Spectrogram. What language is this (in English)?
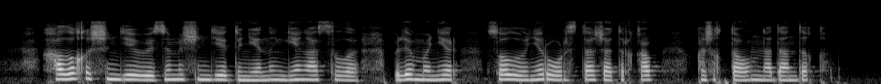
Kazakh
